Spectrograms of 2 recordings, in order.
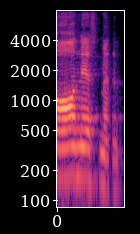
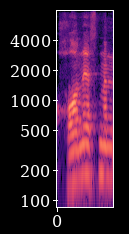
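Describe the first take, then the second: First: The word begins directly with a vowel sound. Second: The word begins with an audible H sound. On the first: The speaker calls it right. "এটা হচ্ছে অনেস্ট man. অ অ এই অনেস্টের হওয়ার কারণে" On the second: The speaker calls it wrong. "এটা কিন্তু হনেস্ট man না"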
